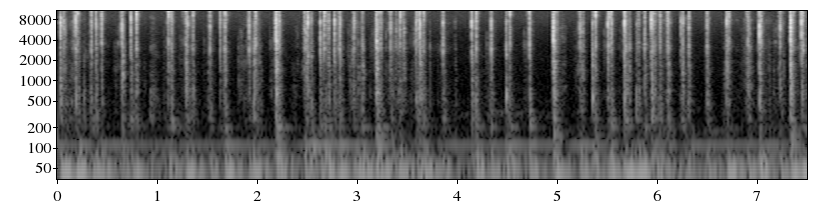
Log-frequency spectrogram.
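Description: Fingertips with red nails type steadily on a full-size plastic computer keyboard with color-changing backlit keys. Quick, crisp, bright key clicks tap in an uneven rhythm, each dying away almost at once, over a steady low hum.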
